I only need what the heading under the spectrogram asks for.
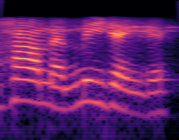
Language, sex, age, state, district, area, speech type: Urdu, female, 18-30, Uttar Pradesh, Gautam Buddha Nagar, urban, conversation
